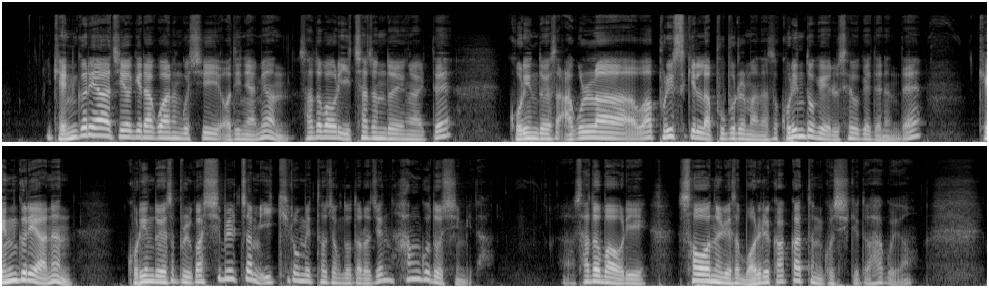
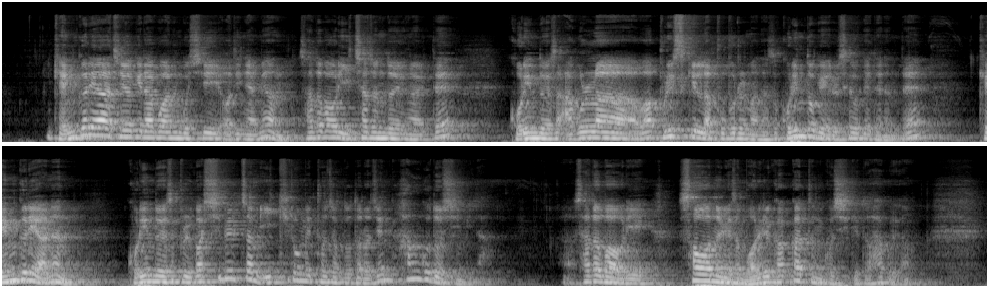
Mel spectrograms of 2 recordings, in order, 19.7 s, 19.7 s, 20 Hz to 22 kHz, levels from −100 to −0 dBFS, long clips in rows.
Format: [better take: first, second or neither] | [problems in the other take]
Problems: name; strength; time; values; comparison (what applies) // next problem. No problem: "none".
first | room echo; slight; dies away in 0.8 s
